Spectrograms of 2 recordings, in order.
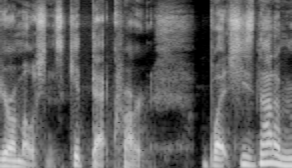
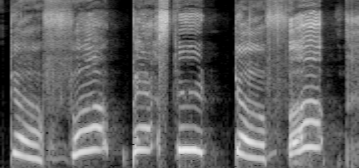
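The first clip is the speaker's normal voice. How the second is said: squeaky outraged disbelief, far higher; shrill disbelief; much slower than usual. Real, not acted. Vlogger reacting to Gabriel's plan, shrieking in disbelief.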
